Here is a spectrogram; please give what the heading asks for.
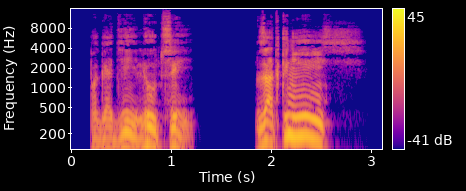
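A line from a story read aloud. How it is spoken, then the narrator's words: Shouted. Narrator (Russian): прокричал я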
